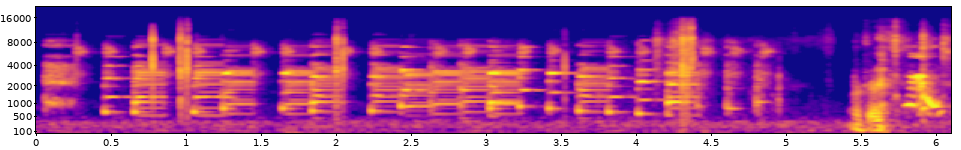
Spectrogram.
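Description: VTech Rhyme and Discover Book toy playing an electronic melody of short, stepped beeping notes, which stops about five seconds in.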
